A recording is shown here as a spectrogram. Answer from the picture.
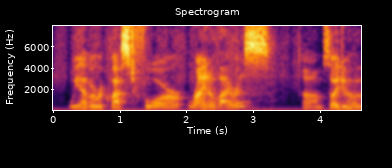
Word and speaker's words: rhinovirus: vi wrists wrist rusts rhinovirus so stress on the eye diphthongs and then less stress on the o and the uh us diphthongs rhinovirus uh the rhinoviruses have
